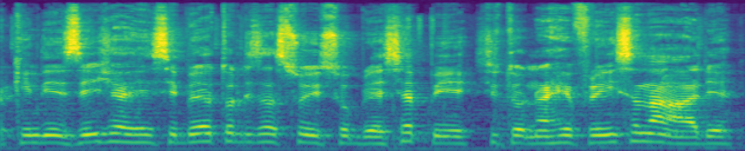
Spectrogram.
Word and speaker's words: SAP: Importante mencionar que isso faz a pronúncia correta ser SAP e não SAP, mas pode chamar do jeito que quiser, ok?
